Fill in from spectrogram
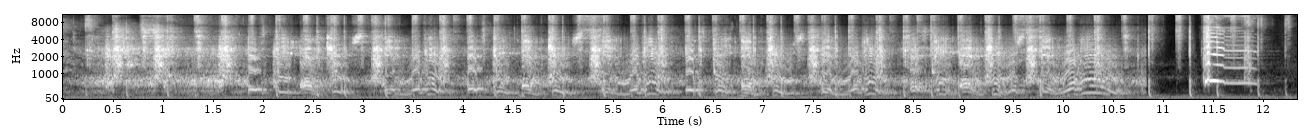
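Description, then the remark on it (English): A short, busy jingle of rapid, loud clucking and squawking bird-like calls that fills about eleven seconds, then ends with a pair of bright, rising party-horn blasts. “Um, let's start with uh, another uh, jingle, which sounds like this.”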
